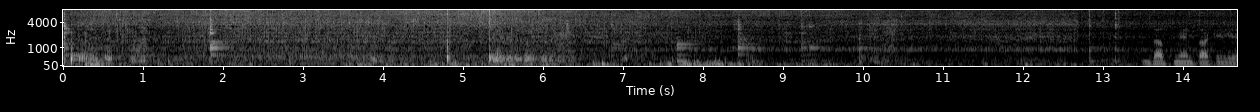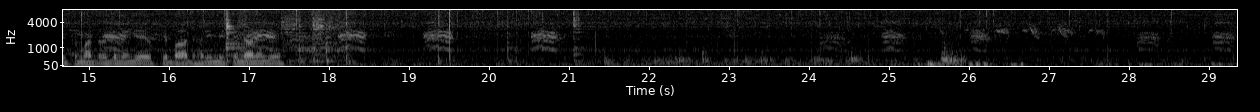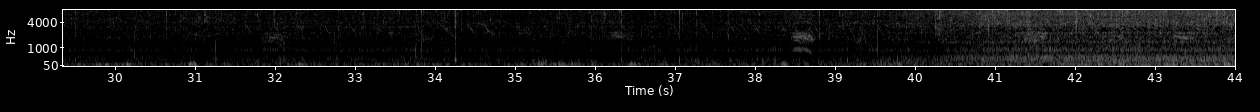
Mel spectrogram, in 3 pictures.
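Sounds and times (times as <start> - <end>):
food sizzling in a pot: 0.0 - 44.0
birds calling: 13.6 - 19.7, 37.3 - 40.1, 41.2 - 44.0.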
